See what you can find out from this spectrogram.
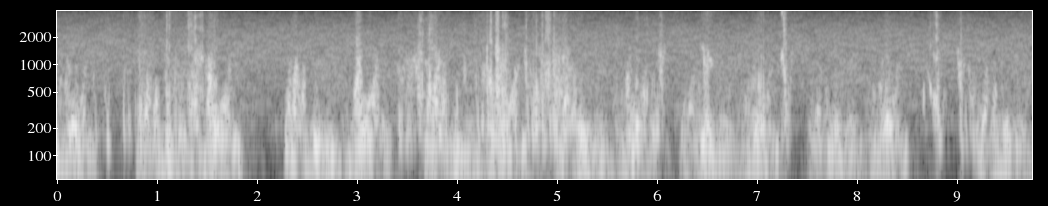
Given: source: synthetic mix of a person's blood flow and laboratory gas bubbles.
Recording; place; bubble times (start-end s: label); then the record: Doppler ultrasound of blood flow; precordium
0.35-0.56 s: bubbles
0.65-0.99 s: bubbles
1.06-1.62 s: bubbles
3.40-3.95 s: bubbles
3.97-4.12 s: bubbles
4.17-4.58 s: bubbles
4.67-5.22 s: bubbles
5.85-6.11 s: bubbles
6.44-6.59 s: bubbles
6.94-7.12 s: bubbles
7.22-7.38 s: bubbles
8.65-8.91 s: bubbles
9.00-9.22 s: bubbles
From the record:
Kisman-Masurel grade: 232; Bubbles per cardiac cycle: several, 3 to 8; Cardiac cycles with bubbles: 50 to 99%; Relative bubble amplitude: moderate (0.250 to 0.450); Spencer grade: 3 (all of the cardiac periods contain showers or single bubble signals, but not dominating or overriding the cardiac motion signals); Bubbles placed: anywhere in the cardiac cycle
